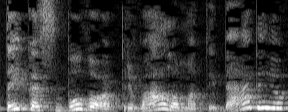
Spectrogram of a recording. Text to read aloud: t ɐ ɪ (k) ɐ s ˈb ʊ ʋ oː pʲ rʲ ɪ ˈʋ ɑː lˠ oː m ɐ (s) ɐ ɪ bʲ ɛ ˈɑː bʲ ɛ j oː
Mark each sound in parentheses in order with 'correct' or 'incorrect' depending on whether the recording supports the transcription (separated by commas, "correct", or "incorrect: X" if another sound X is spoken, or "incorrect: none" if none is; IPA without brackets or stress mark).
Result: correct, incorrect: t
